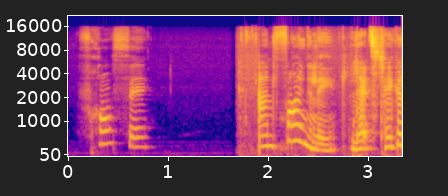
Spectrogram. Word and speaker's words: français: La cédille makes the sound S, like in the word français.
